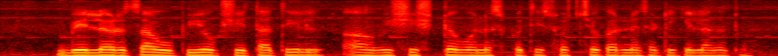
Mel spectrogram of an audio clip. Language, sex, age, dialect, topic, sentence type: Marathi, male, 25-30, Standard Marathi, agriculture, statement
